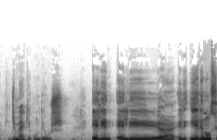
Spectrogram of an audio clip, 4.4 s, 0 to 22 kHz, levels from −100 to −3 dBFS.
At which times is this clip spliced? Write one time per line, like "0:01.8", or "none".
0:01.6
